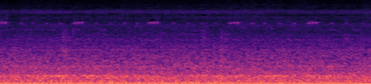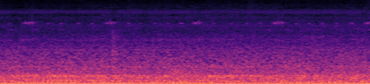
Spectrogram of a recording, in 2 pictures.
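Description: Passenger express train running, heard from on board the coach: a steady rumble of the running gear on the track. A faint short high peep repeats a little more than once a second.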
